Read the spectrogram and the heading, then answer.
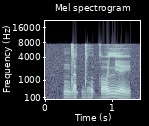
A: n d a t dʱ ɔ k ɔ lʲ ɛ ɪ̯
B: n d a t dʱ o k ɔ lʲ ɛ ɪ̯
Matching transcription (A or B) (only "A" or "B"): B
